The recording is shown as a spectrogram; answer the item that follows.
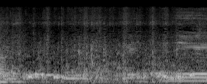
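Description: Racing pigeons cooing: low, drawn-out coos.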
